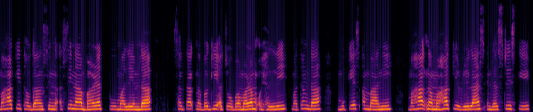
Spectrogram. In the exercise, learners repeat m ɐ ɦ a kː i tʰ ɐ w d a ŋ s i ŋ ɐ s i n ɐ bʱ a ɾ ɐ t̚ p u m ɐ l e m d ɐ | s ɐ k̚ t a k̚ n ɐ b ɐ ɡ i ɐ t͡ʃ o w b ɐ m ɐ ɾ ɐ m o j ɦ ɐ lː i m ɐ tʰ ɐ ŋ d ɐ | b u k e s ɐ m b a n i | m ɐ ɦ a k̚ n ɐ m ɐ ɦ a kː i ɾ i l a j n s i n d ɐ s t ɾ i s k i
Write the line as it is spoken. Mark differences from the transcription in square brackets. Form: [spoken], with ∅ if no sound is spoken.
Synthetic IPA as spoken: m ɐ ɦ a kː i tʰ ɐ w d a ŋ s i ŋ ɐ s i n ɐ bʱ a ɾ ɐ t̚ p u m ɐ l e m d ɐ | s ɐ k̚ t a k̚ n ɐ b ɐ ɡ i ɐ t͡ʃ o w b ɐ m ɐ ɾ ɐ m o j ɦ ɐ lː i m ɐ tʰ ɐ ŋ d ɐ | [m] u k e s ɐ m b a n i | m ɐ ɦ a k̚ n ɐ m ɐ ɦ a kː i ɾ i l a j n s i n d ɐ s t ɾ i s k i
